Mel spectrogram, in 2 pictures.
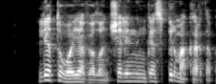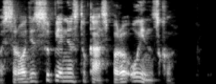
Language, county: Lithuanian, Kaunas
